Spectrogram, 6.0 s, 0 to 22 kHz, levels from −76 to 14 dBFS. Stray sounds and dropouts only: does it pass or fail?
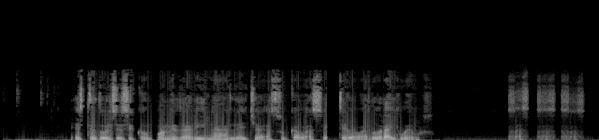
fail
